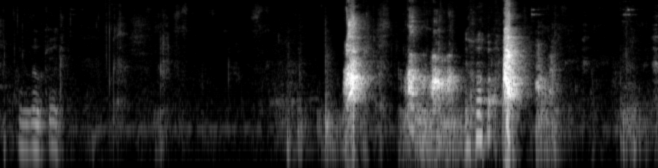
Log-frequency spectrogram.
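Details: Cedric the bulldog, playing rough and getting frustrated, lets out a sharp bark followed by a run of rougher growly barks over about three seconds, after quiet speech at the start.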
